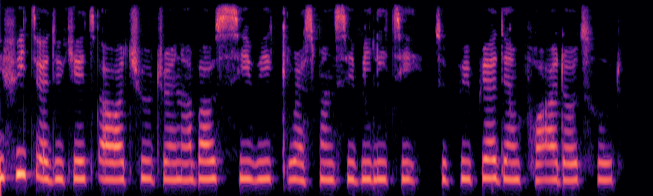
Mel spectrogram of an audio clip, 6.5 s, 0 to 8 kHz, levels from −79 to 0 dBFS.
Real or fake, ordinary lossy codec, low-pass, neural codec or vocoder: real; none; 7.2 kHz; none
